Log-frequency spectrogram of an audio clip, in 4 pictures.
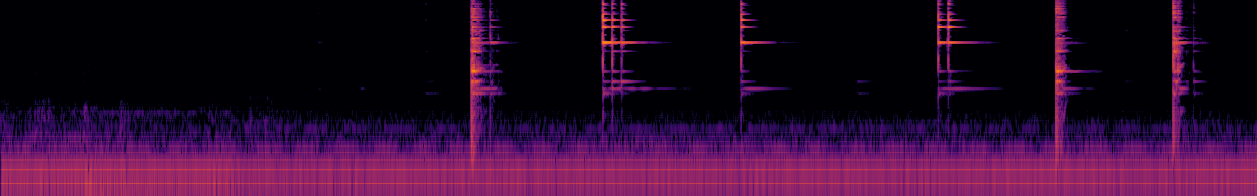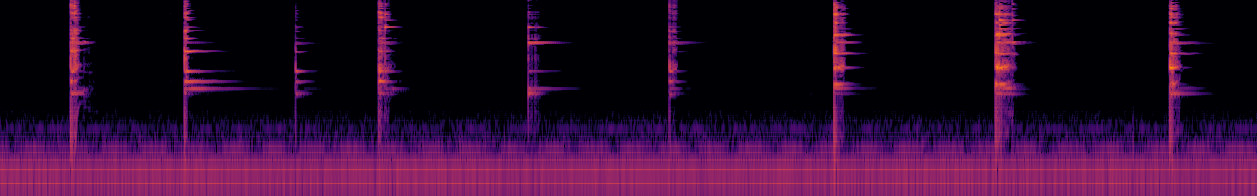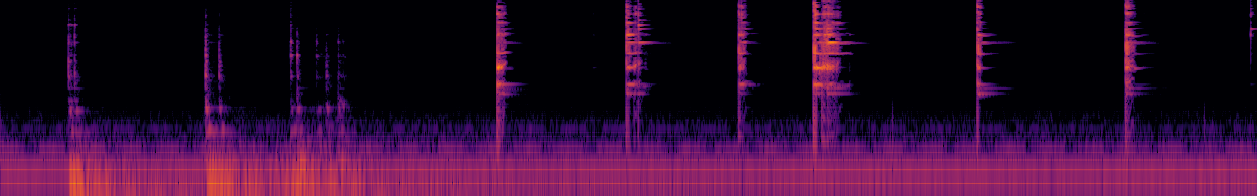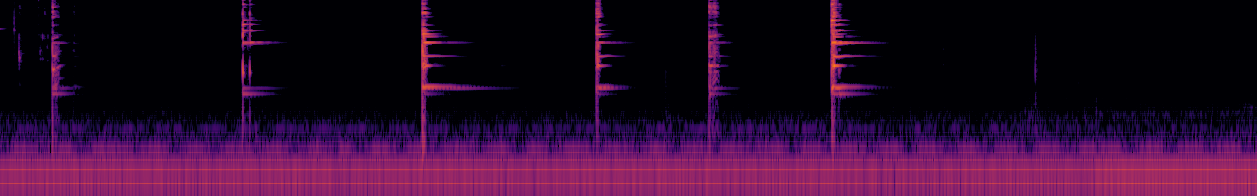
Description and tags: Wine Glasses on contact (Clink)
Wine glasses partly full, assorted contact.
clink, glass, glasses, wine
